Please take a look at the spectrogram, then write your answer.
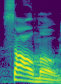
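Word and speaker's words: ψαλμός: You can't perhaps decipher the phonetic equivalents of the Greek letters, but that basically is pronounced psalmos. So when you say Psalms, you're speaking Greek.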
